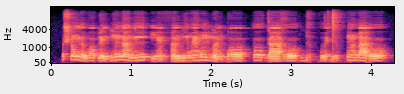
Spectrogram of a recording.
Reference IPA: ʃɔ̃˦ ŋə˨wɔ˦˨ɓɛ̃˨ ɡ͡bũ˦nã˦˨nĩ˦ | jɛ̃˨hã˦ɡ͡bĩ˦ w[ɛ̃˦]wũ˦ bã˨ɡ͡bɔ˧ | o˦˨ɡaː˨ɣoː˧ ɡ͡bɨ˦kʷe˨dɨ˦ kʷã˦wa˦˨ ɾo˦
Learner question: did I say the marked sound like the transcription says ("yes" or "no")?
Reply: yes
